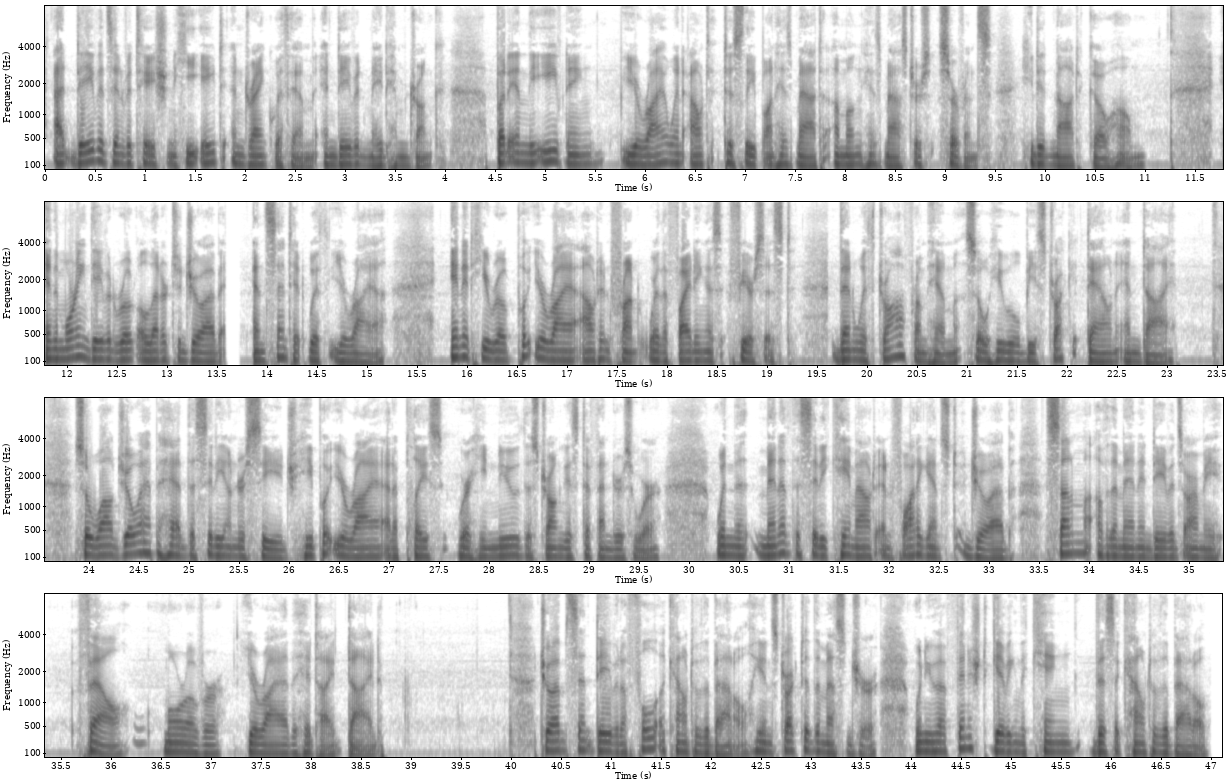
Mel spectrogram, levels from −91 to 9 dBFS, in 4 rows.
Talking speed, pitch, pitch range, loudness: 185 wpm, 115 Hz, 105-125 Hz, -28 LUFS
